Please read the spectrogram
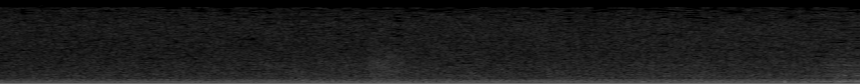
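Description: Steady hiss with a low electrical hum, the noise floor of an old recording, unchanging throughout with no voice.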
